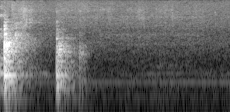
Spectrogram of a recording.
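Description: Wooden rolling pin knocking twice on the worktop, about half a second apart, as strips of buttery laminated dough are rolled out.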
